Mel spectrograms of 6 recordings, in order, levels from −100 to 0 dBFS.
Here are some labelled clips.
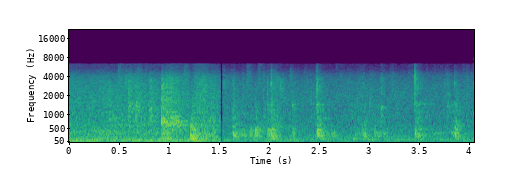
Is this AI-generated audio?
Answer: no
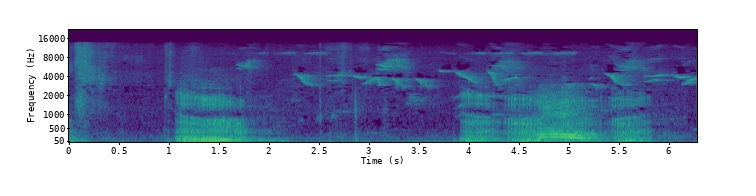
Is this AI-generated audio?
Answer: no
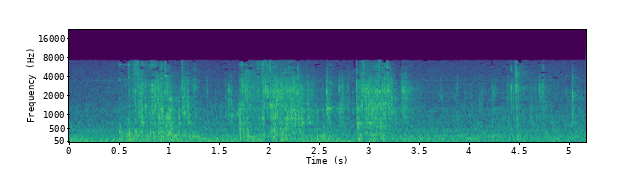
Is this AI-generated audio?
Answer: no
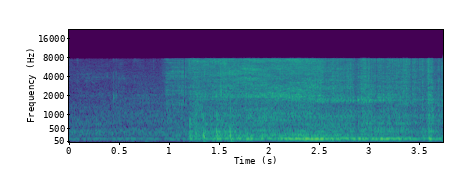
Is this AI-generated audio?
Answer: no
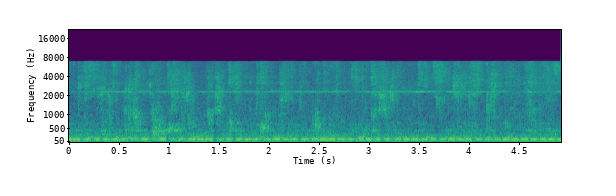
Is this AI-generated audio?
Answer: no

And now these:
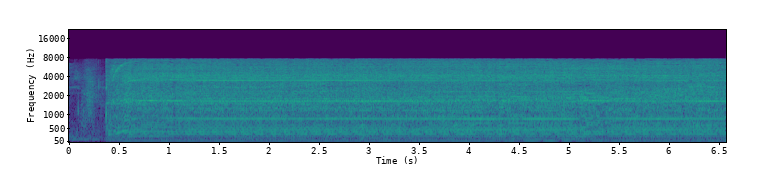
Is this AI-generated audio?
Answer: no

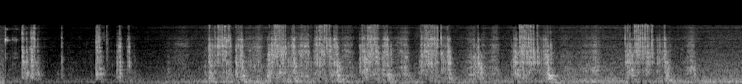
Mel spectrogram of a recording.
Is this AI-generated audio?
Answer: no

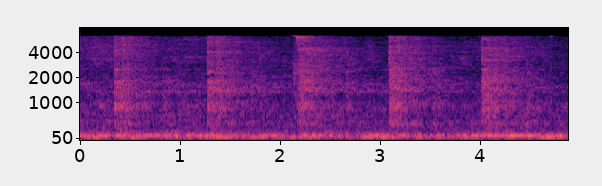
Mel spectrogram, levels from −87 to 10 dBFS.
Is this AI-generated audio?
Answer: no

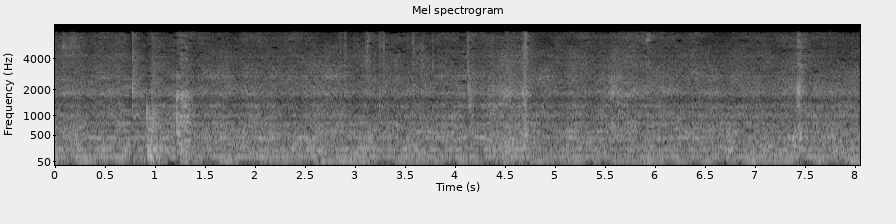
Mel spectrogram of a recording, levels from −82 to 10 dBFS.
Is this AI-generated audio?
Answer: yes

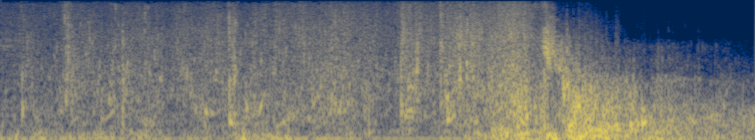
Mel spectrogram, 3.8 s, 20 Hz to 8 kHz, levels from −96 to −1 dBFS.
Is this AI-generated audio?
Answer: no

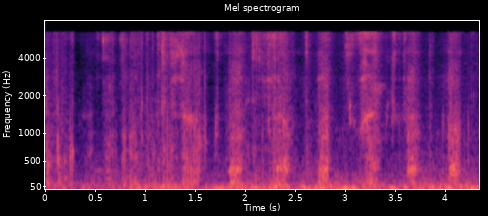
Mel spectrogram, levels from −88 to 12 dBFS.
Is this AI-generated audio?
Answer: yes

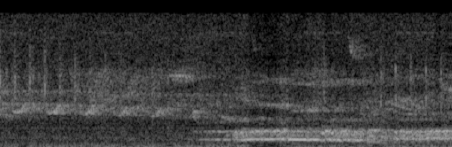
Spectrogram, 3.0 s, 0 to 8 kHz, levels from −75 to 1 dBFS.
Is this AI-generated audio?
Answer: no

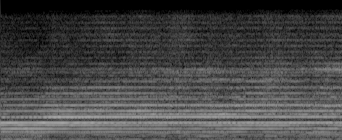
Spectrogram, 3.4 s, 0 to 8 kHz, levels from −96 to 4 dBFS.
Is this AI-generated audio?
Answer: yes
